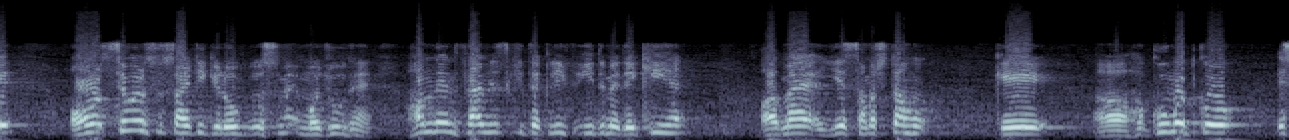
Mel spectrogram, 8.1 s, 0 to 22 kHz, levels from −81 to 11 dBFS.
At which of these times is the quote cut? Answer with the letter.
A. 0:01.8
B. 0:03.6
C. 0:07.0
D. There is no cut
D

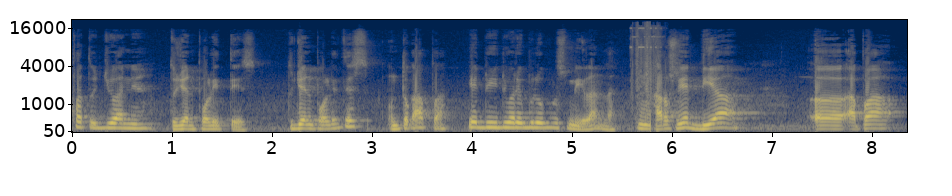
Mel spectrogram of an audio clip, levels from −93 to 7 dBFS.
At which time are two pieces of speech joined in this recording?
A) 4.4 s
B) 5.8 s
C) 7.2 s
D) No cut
B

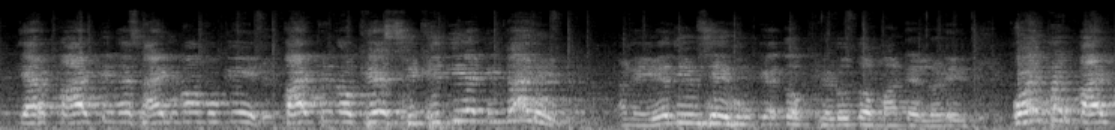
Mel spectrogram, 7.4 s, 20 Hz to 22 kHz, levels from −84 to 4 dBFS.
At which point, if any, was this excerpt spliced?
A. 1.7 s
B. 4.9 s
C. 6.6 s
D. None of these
D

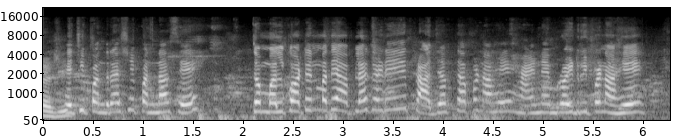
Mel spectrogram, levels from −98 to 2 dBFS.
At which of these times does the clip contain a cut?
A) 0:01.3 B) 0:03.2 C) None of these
C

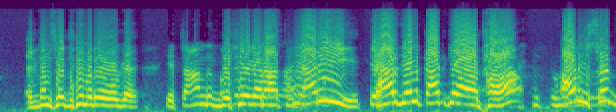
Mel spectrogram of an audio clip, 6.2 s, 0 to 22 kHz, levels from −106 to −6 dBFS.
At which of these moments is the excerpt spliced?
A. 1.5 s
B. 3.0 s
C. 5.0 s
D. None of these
B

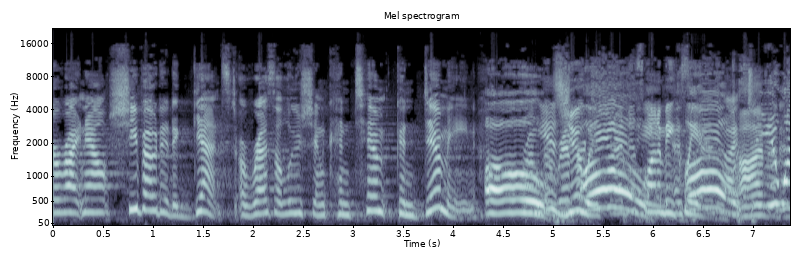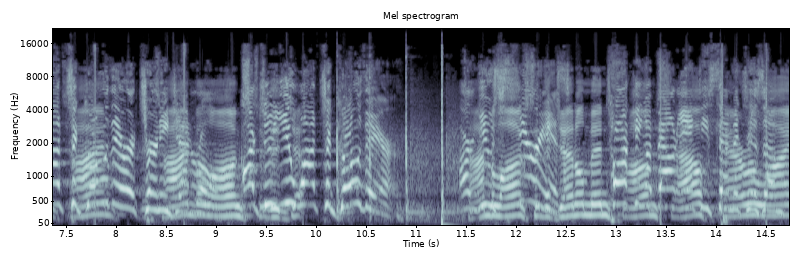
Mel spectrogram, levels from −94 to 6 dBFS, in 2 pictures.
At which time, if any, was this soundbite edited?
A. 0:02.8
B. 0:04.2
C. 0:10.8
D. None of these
D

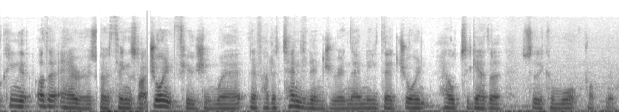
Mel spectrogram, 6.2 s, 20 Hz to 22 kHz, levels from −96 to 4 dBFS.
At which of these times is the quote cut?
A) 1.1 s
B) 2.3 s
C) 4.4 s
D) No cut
A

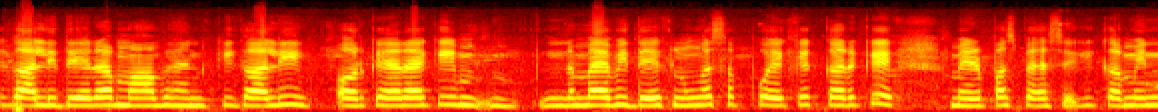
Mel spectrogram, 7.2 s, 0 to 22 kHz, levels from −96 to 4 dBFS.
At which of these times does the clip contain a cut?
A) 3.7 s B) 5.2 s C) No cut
C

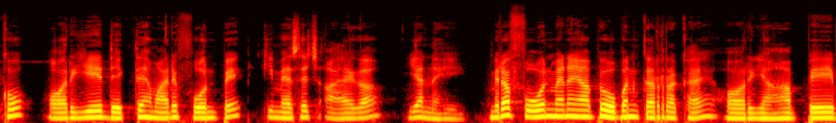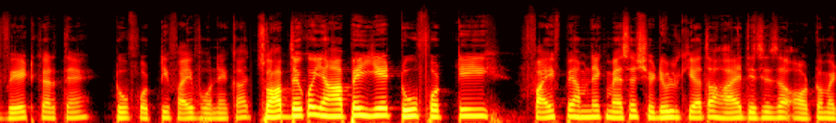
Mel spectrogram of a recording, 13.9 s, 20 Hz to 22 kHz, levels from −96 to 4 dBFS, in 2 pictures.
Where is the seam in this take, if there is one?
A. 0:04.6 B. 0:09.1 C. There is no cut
B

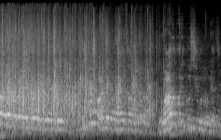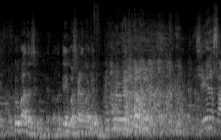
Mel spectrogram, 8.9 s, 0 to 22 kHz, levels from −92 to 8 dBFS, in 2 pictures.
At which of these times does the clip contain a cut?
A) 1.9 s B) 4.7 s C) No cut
B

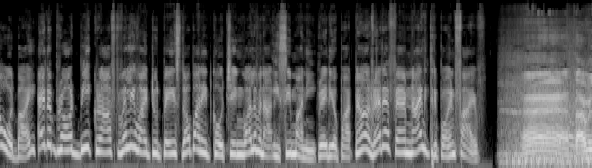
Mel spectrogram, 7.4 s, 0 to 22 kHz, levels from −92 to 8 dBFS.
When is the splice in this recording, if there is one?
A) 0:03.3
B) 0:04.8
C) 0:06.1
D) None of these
C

